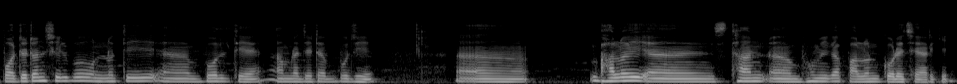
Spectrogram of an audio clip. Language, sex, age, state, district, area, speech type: Bengali, male, 18-30, West Bengal, Murshidabad, urban, spontaneous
